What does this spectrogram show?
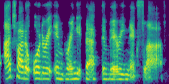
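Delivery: usual speaking voice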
